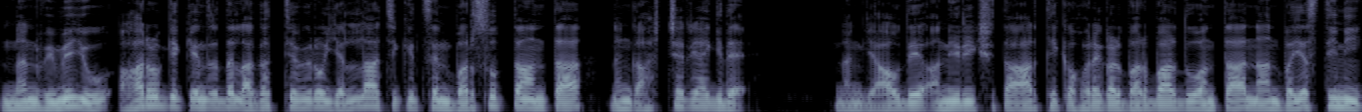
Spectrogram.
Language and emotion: Kannada, fearful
